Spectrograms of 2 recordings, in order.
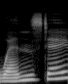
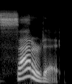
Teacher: the stress is almost always on that first syllable. You can really hear it in Wednesday, where that D is silent, and Saturday.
